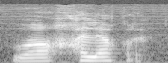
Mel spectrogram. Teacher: یہاں پر ہا موٹا پڑھیں گے، لام باریک پڑھیں گے، قاف کو چونکہ اوپر جزم آ گیا یہاں پر قلقلہ کریں گے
